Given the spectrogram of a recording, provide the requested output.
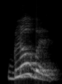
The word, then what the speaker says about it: global: क्योंकि हमने vowels, tell words with vowels के अंदर सीखा है कि एल से समाप्त होने वाला टेल वर्ड है तो उसके आगे आने वाले कॉन्सोनेंट को कंसिडर करना है, इसीलिए इस शब्द का उच्चारण हम करेंगे ग्लोबल।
